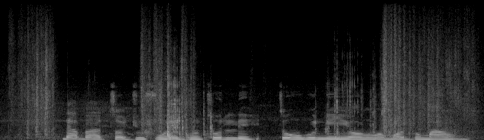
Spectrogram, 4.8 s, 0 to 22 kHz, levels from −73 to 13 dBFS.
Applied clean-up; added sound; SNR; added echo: none; Bird; 9 dB; none.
